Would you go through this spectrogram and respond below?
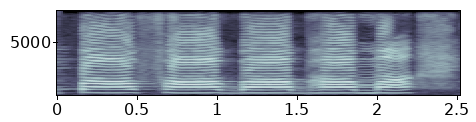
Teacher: ये सभी वर्ड हमारे ओष्ठ्य कहलाते हैं, यानी कि ओठ की सहायता से इनको हम बोलते हैं।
